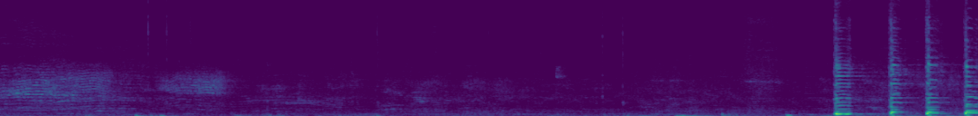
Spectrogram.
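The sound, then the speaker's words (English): Voices imitate goat bleats: four loud, quavering bleats in quick succession near the end, following a stretch of muffled crowd noise and chatter. “We start making chicken and goat noises and stuff again.”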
